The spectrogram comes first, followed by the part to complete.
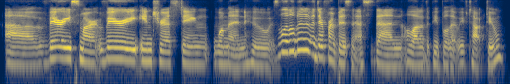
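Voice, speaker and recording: Co-host, woman, slightly low voice, loose and chatty with jokey tangents. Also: animated, moderate pace, few pauses, bright, forceful tone, clear, resonant tone. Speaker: podcast co-host. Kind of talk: casual podcast chat.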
